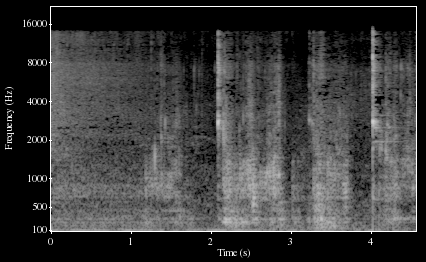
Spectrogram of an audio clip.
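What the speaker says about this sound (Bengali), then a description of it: "জল দিয়ে দিচ্ছি" Water poured into a pot of sabudana khichuri, with splashing and stirring against the pot and two sharp metallic knocks of utensil on rim, up close with no speech.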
